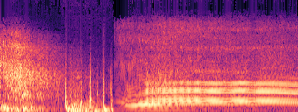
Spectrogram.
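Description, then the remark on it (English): A loud, roaring gunshot blast, followed by a quick series of sharp cracks, then a steady, low, tonal drone that holds to the end. No one speaks. “Good shot, Archibald.”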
